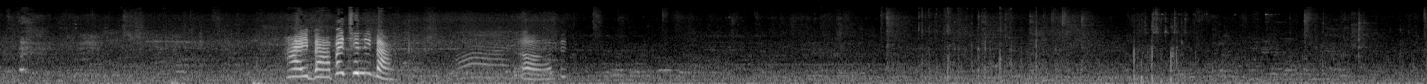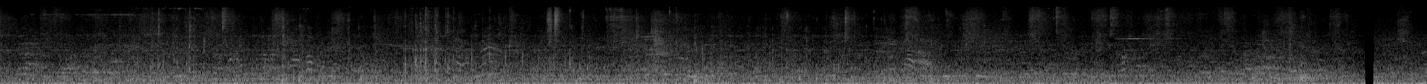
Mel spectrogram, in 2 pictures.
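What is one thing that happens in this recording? Suitcase wheels rumble across a hard floor.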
